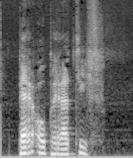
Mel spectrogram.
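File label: "peroperatief", Dutch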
